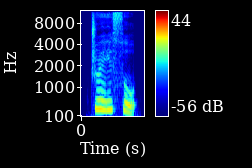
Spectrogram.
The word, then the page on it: 追溯: zhuī sù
